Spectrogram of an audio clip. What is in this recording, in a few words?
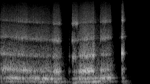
VOICEFX TEKNO 140, Techno, Voice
